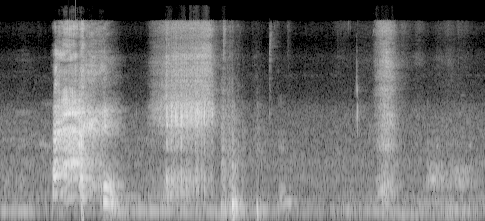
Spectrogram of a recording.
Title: tickling sneezes.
